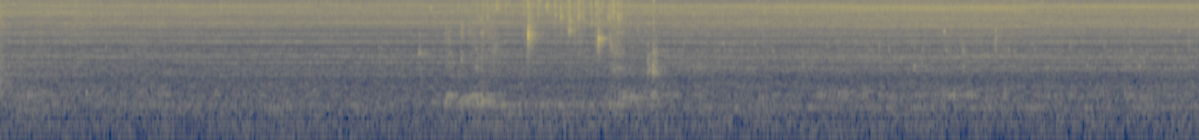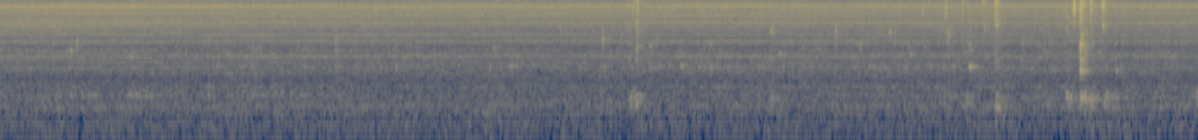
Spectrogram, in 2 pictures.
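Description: Thin stream of water running from a mixer tap into a ceramic washbasin: a steady hiss. A few brief, louder clicks and splashes come about six to eight seconds in and again near the end, as the kitten paws at the stream.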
